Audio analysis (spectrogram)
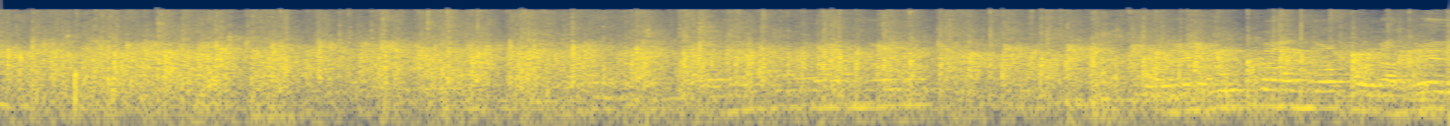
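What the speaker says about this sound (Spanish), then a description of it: "Un fuerte aplauso para Silvia Reyes." An audience at a flamenco talk gives Silvia Reyes sustained, dense applause that holds steady and fairly loud throughout, with faint voices underneath.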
